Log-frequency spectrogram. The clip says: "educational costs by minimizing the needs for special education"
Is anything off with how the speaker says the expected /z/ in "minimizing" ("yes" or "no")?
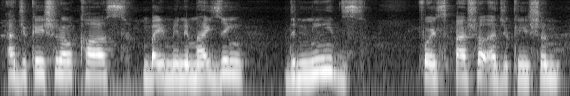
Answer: no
